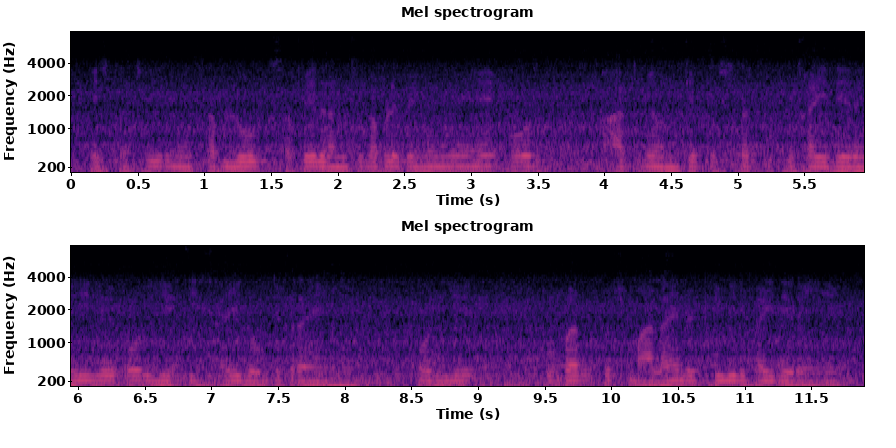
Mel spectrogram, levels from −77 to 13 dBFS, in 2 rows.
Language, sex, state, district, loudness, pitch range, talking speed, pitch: Hindi, male, Maharashtra, Nagpur, -34 LUFS, 100-110 Hz, 195 wpm, 105 Hz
